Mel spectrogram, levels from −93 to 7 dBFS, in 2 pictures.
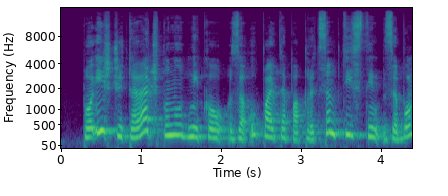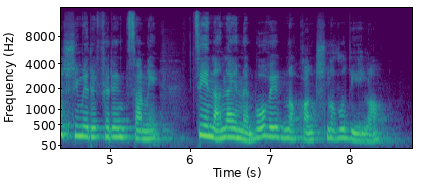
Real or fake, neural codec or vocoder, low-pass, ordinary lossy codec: fake; codec, 44.1 kHz, 3.4 kbps, Pupu-Codec; 14.4 kHz; none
